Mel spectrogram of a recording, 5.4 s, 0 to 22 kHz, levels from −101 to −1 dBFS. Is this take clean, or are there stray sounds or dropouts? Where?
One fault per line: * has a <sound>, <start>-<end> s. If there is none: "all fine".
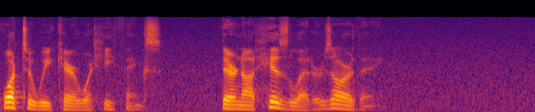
all fine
